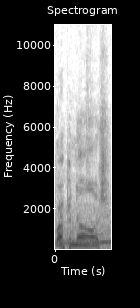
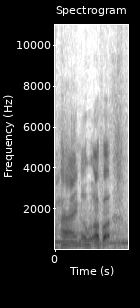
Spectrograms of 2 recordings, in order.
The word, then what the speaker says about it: Rapang: Oh, not Rappenage. No. Rapang. Well, how have I managed to add a whole extra syllable to that one?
